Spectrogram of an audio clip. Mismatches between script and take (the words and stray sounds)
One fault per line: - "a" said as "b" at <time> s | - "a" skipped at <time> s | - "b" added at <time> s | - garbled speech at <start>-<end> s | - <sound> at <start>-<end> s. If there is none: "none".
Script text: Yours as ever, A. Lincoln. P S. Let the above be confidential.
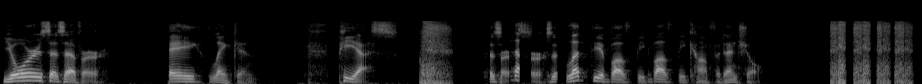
- breath at 4.2-4.5 s
- garbled speech at 4.8-5.6 s
- "above be" added at 6.4 s
- laugh at 8.3-9.1 s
